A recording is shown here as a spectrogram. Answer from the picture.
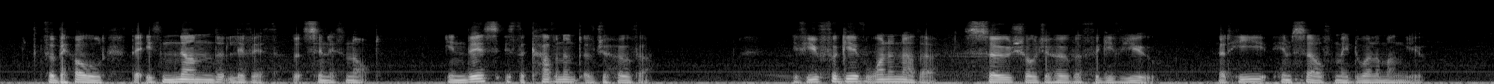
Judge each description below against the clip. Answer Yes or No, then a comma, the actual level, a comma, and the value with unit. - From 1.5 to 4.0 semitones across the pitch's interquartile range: Yes, average, 3.4 semitones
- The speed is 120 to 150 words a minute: Yes, average, 140 wpm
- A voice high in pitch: No, low, 100 Hz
